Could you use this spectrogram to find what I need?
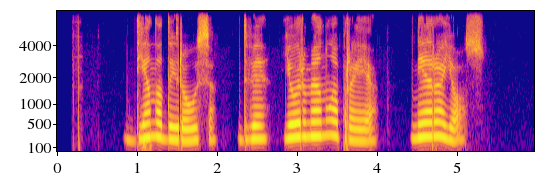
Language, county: Lithuanian, Šiauliai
